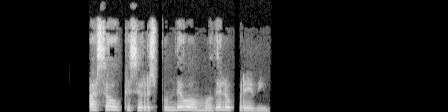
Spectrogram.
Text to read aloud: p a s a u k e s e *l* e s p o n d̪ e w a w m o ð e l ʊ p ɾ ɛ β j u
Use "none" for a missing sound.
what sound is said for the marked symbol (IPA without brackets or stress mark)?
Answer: r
